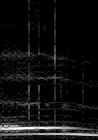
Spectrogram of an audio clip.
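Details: Jinxie the house cat, being pulled from under a chair, holds one steady, clear, mid-pitched wail that sags slightly downward toward its end.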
